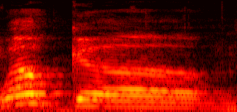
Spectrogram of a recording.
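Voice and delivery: loud, hyped-up announcer greeting; big over-the-top burst of enthusiasm; super excited. Shown as a demonstration. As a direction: belt it out like an excited radio ad. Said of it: "drive excitement and get 'em excited".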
